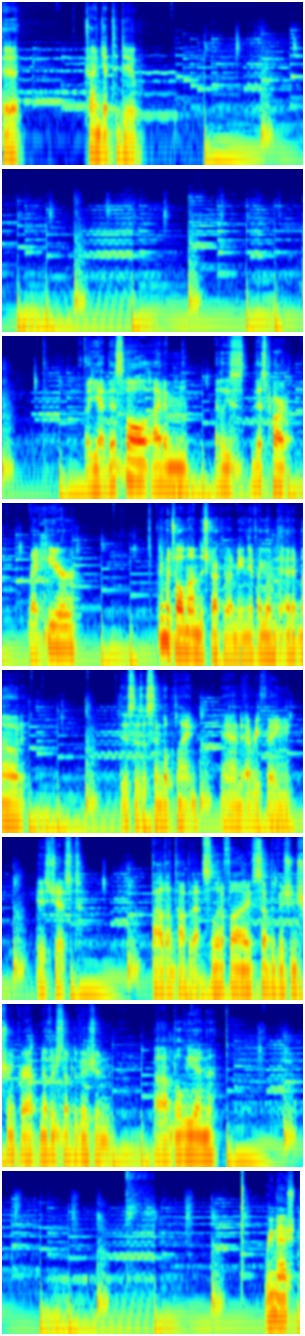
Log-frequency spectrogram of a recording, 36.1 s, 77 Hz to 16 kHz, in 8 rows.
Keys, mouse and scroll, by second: 0.0 middle click, 0.8 middle click, 2.5-9.6 middle drag, 10.1 click, 11.4 middle click, 12.4 middle click, 12.9 Tab, 13.5 click, 13.9 middle click, 14.2 middle click, 15.1 middle click, 16.3 middle click, 17.0 middle click, 17.3 middle click, 17.8 Tab, 18.4 middle click, 19.2 middle click, 29.8 middle click, 32.6 Tab, 32.6 middle click.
